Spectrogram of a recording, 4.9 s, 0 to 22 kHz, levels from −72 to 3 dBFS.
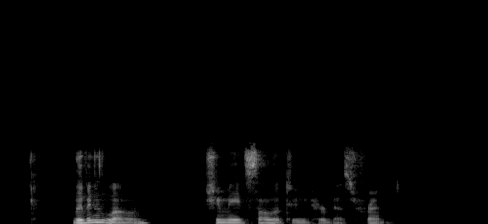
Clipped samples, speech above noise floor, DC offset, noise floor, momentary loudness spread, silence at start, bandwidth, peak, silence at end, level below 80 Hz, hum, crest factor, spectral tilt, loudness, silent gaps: under 0.1%; 55 dB; under 0.1%; -86 dBFS; 22 LU; 0.3 s; 8.2 kHz; -10 dBFS; 1.05 s; -68 dBFS; none; 22 dB; -4.5 dB/octave; -31 LUFS; none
